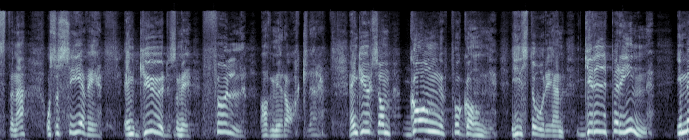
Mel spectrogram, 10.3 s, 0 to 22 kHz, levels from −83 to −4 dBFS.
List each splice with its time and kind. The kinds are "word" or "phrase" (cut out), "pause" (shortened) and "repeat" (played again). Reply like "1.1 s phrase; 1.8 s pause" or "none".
none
